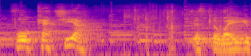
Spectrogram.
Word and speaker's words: focaccia: but it's focaccia. Just the way you pronounce it.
